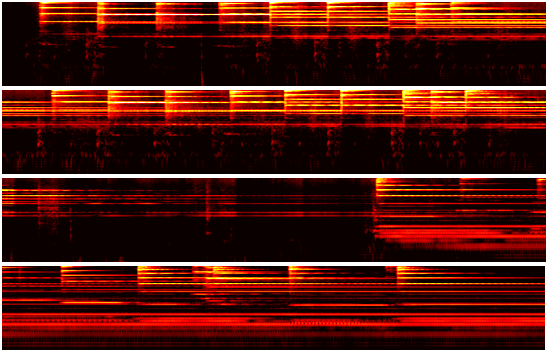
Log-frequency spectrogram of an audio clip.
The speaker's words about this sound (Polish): Na początku audycji wspominałem Państwu o orkiestrze muzykujących aniołów, z których każdy wyposażony jest w dzwonek i młoteczek. Teraz chciałbym zaprezentować Państwu ich brzmienie.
